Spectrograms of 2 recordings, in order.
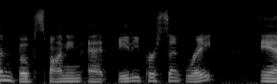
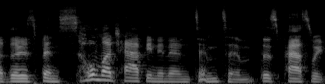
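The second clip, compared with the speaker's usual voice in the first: bursting excitement with voice breaking and cracking. Opening the show for the audience: voice cracking with excitement. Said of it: "My voice cracked there".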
